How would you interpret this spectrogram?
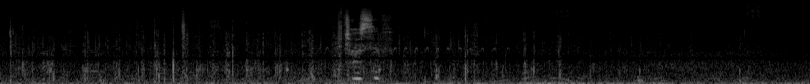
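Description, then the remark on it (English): The hooves of a donkey carrying a rider clip-clop at a steady walking pace throughout, a regular patter of knocks, while a voice speaks briefly over the rhythm. “And you could go be registered without having to drag me on this donkey for 5 days.”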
